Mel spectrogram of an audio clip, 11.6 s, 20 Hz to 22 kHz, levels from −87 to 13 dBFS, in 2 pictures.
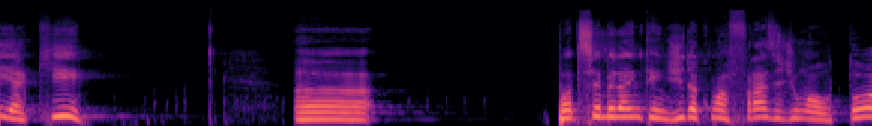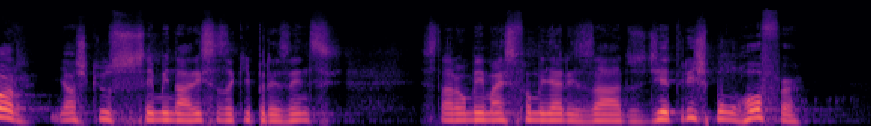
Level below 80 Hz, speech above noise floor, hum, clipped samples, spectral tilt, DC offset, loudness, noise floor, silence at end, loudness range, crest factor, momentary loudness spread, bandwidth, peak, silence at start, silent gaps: -64 dBFS; 59 dB; none; under 0.1%; -7 dB/octave; under 0.1%; -24 LUFS; -82 dBFS; 0.5 s; 8 LU; 20 dB; 14 LU; 13.5 kHz; -6 dBFS; 0 s; none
